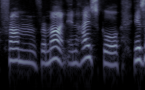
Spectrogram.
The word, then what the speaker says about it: Vermont: What little of my Vermont accent I retain is not pronouncing my T's, right? Because it's not Vermont, it's Vermont, right?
